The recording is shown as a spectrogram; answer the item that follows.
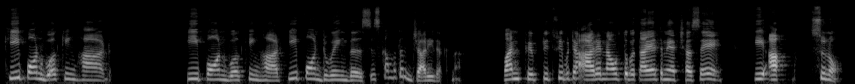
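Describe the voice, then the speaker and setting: A woman teaching English phrasal verbs to a class in Hindi, reading the example sentences slowly in Indian English and scolding and teasing her students. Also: a little high. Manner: scolding, teasing students, calls them beta. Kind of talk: online class lecture.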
